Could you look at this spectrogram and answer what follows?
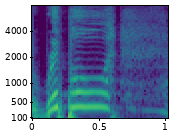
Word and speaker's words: Ripple: so my name is Ripple rhymes with Tipple and I am what's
